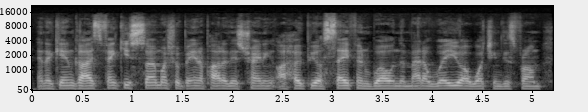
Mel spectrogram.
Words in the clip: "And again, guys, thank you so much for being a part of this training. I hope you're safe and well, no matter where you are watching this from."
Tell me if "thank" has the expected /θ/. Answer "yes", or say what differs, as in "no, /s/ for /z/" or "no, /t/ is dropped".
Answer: yes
